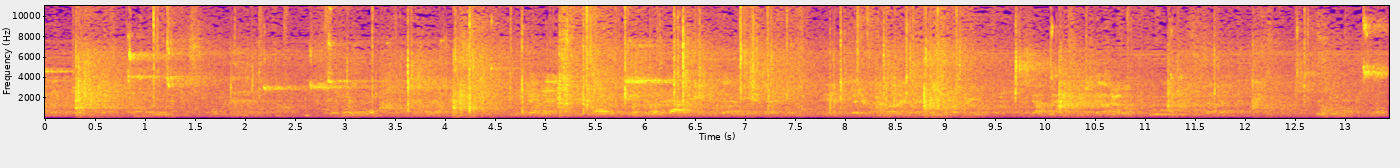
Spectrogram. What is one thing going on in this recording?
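Young men chatter and call out in a large echoing gym.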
